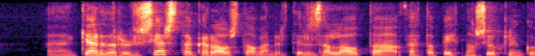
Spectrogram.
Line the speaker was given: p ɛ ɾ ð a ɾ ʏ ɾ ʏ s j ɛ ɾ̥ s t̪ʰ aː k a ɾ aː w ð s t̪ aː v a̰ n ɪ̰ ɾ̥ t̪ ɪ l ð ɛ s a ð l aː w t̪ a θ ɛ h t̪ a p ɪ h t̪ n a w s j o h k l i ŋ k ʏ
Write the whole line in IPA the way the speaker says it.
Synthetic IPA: c ɛ ɾ ð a ɾ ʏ ɾ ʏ s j ɛ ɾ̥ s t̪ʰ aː k a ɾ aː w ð s t̪ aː v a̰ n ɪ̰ ɾ̥ t̪ʰ ɪ l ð ɛ s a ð l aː w t̪ a θ ɛ h t̪ a p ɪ h t̪ n a w s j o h k l i ŋ k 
